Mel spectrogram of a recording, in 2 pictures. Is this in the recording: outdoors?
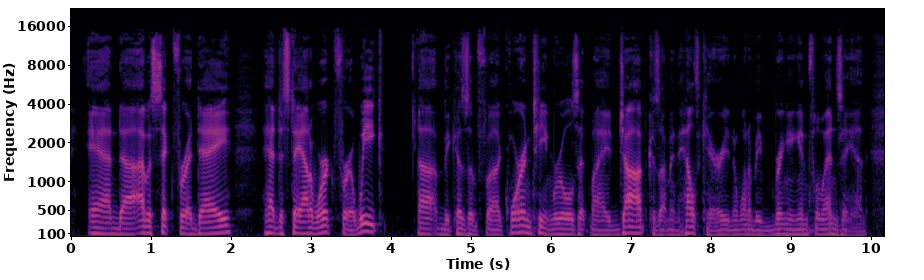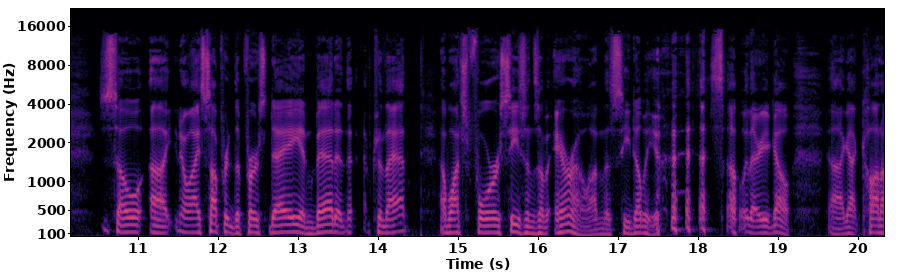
no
